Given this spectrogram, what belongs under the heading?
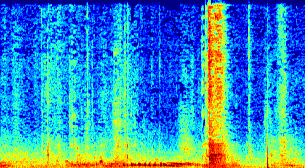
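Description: A pair of red Maxi Racer pigeons coos close by, one rising, pulsing call of several quick throaty beats in the middle, followed by a brief rustle and a sharp knock.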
